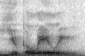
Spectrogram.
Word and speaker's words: ukulele: Same with the word ukulele, okay, that like a little guitar thingy. Ukulele, it starts with a U, but it's a y sound at the beginning.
